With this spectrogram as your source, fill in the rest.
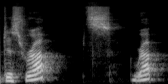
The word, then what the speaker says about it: disrupts: So the word disrupts has second syllable stress. This letter U says the schwa sound, sounds like ruh, like in rough. And disrupts, we don't really say a clear P there, not rupts, because we would have to make extra sound. So I kind of stop that P, disrupt. I make it by closing my lips, and then I release it into the T, disrupts.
